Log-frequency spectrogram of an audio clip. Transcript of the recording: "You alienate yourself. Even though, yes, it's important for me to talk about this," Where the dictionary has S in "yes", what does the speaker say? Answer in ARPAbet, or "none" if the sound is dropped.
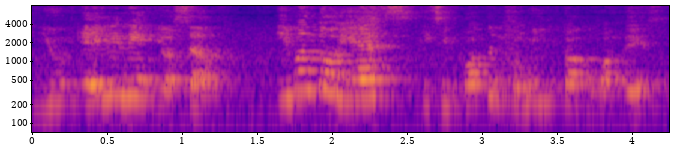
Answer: S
